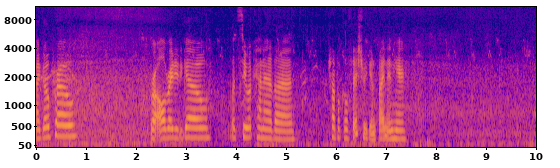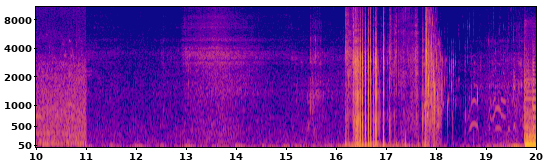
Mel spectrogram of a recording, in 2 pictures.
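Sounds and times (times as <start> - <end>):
wave water splashing: 0.0 - 3.7
surf noise: 0.0 - 15.1.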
